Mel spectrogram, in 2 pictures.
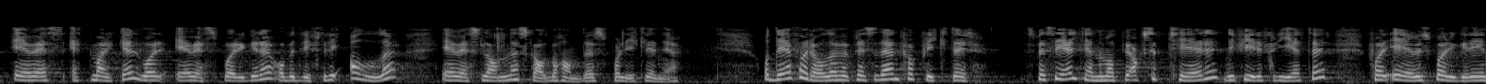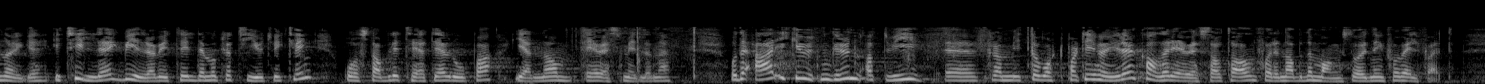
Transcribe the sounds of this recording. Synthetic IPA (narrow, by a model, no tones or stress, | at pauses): eːøɛsɛt̪mɑɾkəd̪ʋʊɾʔeœɛsbɔɾɡəɾəʔɔbəd̪ɾɪft̪əɾɪɑlːəeːœɛslɑnːənəskɑlbəɦɑnd̪ləspʰɔliːklɪnjə | ɔd̪ɛfɔɾhɔlːəpʰɾɛsɪd̪ɛnt̪fɔɾpʰlɪkt̪əɾ | spɛsɪɛlt̪jɛnːɔmɑt̪ʋɪɑksəp̚t̪ʰeːɾəɾd̪ɪfiːɾəfɾiːheːt̪əɾfɔɾʔeːʉːsbɔɾɡəɾəɪnɔɾɡəɪt̪ʰɪlːɛɡbiːd̪ɾɑːɾʋɪt̪ʰɪld̪ɛmʊkʰɾɑt̪ʰiːʉːt̪ʰʋɪklɪŋʔɔst̪ɑbɪlɪt̪ʰeːt̪ɪœʉɾuːpɑjɛnːɔmeːœɛsmɪd̪lənə | ɔd̪ɛʔæɾɪkːəʉːt̪nɡɾʉnːɑt̪ʋɪ | fɾɑmɪt̪ːɔʋɔʈːpʰɑʈʰiːhœʏəɾəkʰɑlːəɾeːœɛsɑːʋt̪ʰɑːlnfɔɾɛnɑmɑnəmɑŋsɔɾd̪nɪŋfɔɾʋɛlfæ̰ɾd̪̥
